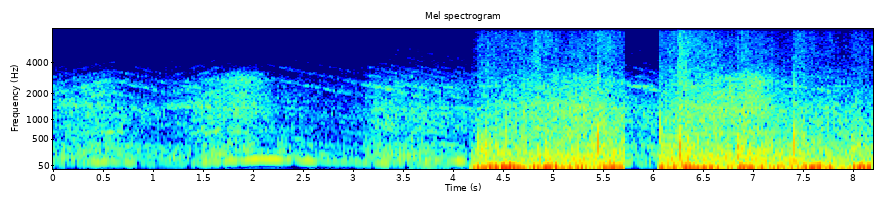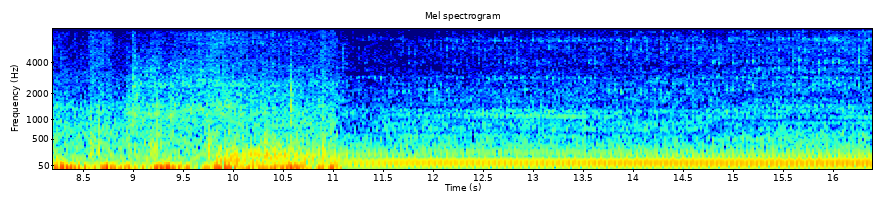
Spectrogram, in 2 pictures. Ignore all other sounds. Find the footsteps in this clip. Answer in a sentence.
You can hear the footsteps from 4.2 to 11.1 s.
